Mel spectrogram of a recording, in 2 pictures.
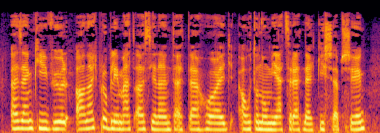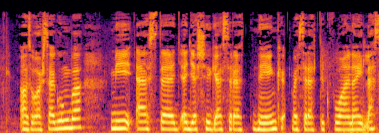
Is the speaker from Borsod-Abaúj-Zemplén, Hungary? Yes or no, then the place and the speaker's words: yes; Miskolc, Borsod-Abaúj-Zemplén, Hungary; Miskolciak vagyunk mind a hárman, én a Lévaiból.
